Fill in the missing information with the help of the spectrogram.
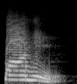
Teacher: तो हम लोग का दोनों ओठ का यूज हुआ पानी। तो ये पवर्ग जितना प, फ, ब, भ, म सब का उच्चारण होठ से हुआ, और तवर्ग का दांत से। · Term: ओष्ठ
